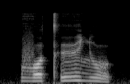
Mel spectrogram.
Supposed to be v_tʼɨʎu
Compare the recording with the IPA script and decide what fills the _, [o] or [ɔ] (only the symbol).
o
